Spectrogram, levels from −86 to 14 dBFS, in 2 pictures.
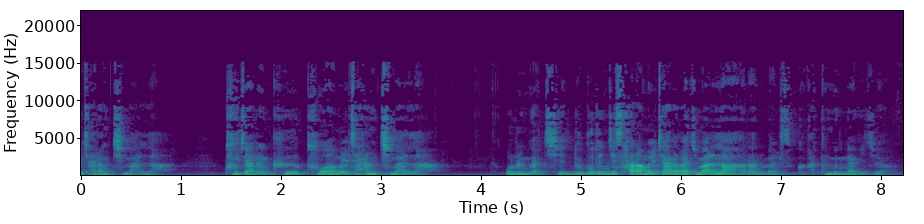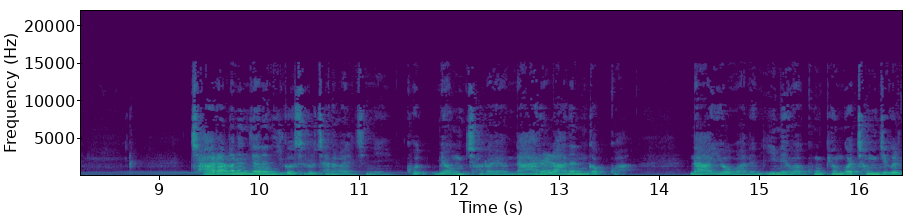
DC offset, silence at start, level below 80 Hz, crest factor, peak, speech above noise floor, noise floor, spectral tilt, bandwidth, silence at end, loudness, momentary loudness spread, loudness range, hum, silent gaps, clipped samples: under 0.1%; 0 s; -60 dBFS; 20 dB; -12 dBFS; 29 dB; -59 dBFS; -6 dB/octave; 15.5 kHz; 0 s; -31 LUFS; 15 LU; 3 LU; none; none; under 0.1%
